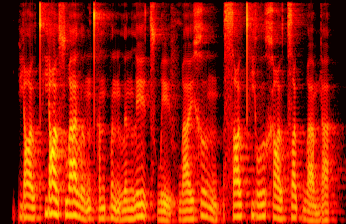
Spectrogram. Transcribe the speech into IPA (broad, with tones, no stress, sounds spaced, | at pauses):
p j ɑ˧˥ ʊ̯ t̪ʰ j ɑ˥˧ ʊ̯ s w ä˥˩ l ɤ̰˨˩ ŋ t̪ʰ a˦ n p ə̰˨˩ n l ə˧˥ n l e˥˩ ɪ̯ t͡sʰ w ḛ˨˩ ɪ̯ f w a˧˥ ɪ̯ x ɤ˥˩ ŋ | s ɑ˥ ʊ̯ t̪ʰ j o˥ ʊ̯ x ɑ˧˥ ʊ̯ t͡s ɑ˧ ʊ̯ p w ä̰˨˩ m j ä˦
